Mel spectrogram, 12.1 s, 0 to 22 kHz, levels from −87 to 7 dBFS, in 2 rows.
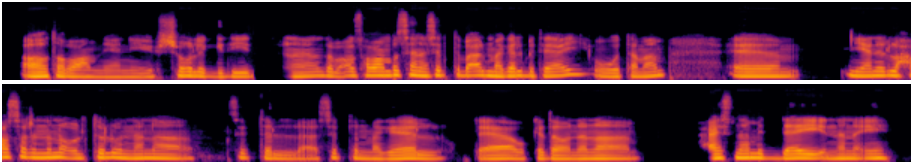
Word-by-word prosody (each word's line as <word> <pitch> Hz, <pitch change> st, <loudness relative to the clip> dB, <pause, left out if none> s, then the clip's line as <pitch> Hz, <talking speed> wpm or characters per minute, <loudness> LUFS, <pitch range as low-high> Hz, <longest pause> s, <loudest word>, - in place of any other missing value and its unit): آه، 155 Hz, 0 st, +6 dB
طبعًا، 145 Hz, -4 st, 0 dB
يعني 130 Hz, 0 st, -7 dB
الشُغل 165 Hz, +4 st, +2 dB
الجديد 145 Hz, 0 st, -3 dB, 0.2 s
أنا 155 Hz, +3 st, -2 dB
طبعًا 170 Hz, 0 st, -2 dB
ص 170 Hz, -, -8 dB
طبعًا 180 Hz, 0 st, +4 dB
بُصّي 200 Hz, 0 st, +2 dB
أنا 180 Hz, -, +4 dB
سِبت 190 Hz, +2 st, -1 dB
بقى 180 Hz, -1 st, +2 dB
المجال 170 Hz, -1 st, +3 dB
بتاعي 175 Hz, +6 st, -1 dB
وتمام، 150 Hz, +4 st, -1 dB, 0.5 s
آمم، 160 Hz, 0 st, +2 dB, 0.3 s
يعني 175 Hz, -2 st, +2 dB
اللي 180 Hz, 0 st, +2 dB
حصل 200 Hz, +1 st, +1 dB
إن 180 Hz, 0 st, +3 dB
أنا 190 Hz, +1 st, +3 dB
قُلت 160 Hz, +1 st, -4 dB
له 180 Hz, +1 st, +2 dB
إن 160 Hz, -2 st, 0 dB
أنا 155 Hz, -2 st, -1 dB, 0.2 s
سِبت 175 Hz, -3 st, -7 dB
ال 145 Hz, -2 st, -4 dB
سِبت 175 Hz, 0 st, -7 dB
المجال 140 Hz, 0 st, 0 dB
وبتاع 140 Hz, +1 st, +1 dB
وكده 135 Hz, 0 st, -2 dB
وإن 135 Hz, 0 st, -2 dB
أنا 140 Hz, +1 st, 0 dB, 0.4 s
حاسس 160 Hz, +1 st, +1 dB
إنّها 175 Hz, 0 st, +5 dB
متضايق 160 Hz, 0 st, +3 dB
إن 145 Hz, -, -2 dB
أنا 155 Hz, 0 st, +1 dB
إيه، 160 Hz, 0 st, 0 dB
160 Hz, 200 wpm, -21 LUFS, 145-175 Hz, 0.5 s, آه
